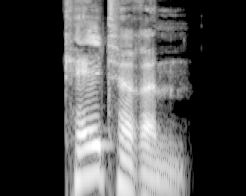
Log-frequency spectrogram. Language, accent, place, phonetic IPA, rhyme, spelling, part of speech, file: German, Germany, Berlin, [ˈkɛltəʁəm], -ɛltəʁəm, kälterem, adjective, De-kälterem.ogg
- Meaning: strong dative masculine/neuter singular comparative degree of kalt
